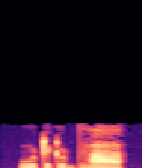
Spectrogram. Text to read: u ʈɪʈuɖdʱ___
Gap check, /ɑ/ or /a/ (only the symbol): a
